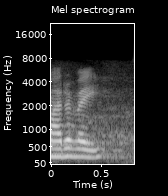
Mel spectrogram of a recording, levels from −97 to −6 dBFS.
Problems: background conversations at intervals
